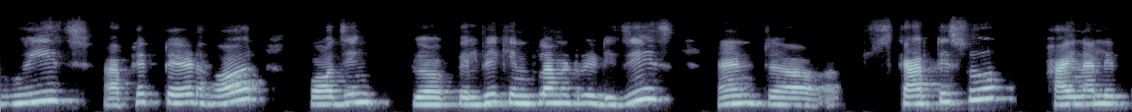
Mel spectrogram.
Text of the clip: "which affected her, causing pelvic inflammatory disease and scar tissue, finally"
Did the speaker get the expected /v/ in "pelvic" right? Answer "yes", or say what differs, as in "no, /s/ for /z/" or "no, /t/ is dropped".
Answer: no, /b/ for /v/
